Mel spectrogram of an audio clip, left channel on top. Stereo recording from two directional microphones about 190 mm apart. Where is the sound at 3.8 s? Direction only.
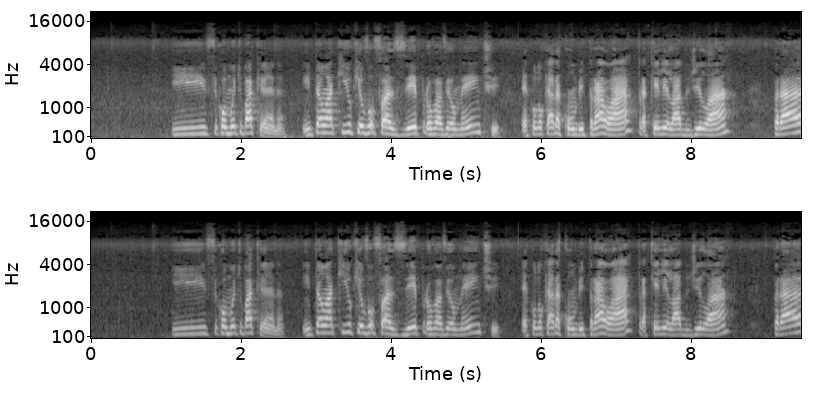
15° right (ahead or behind).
